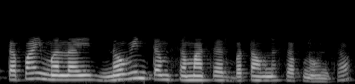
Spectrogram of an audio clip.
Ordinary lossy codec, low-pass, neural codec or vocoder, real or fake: none; 3.6 kHz; none; real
